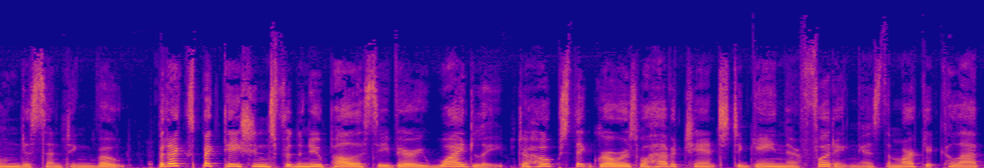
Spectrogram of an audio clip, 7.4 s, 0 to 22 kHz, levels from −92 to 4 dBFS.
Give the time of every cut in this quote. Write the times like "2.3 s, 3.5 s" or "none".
1.1 s, 3.8 s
